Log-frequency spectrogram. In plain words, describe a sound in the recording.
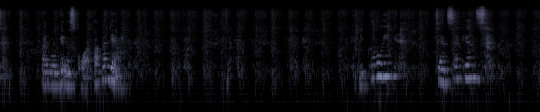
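A young woman speaks briefly and with energy, close by.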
